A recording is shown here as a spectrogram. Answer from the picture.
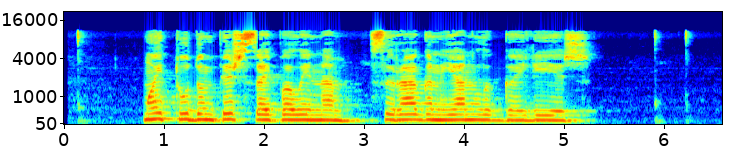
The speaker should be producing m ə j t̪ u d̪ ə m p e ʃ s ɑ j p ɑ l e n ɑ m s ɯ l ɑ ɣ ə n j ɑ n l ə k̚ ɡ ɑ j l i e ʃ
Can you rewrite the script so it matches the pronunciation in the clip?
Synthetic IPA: m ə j t̪ u d̪ ə m p e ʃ s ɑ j p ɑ l e n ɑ m s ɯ ɾ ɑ ɣ ə n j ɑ n l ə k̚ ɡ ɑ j l i e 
